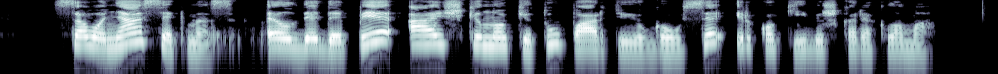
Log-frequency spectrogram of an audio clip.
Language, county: Lithuanian, Vilnius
